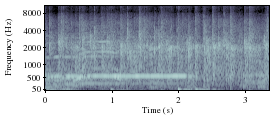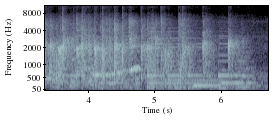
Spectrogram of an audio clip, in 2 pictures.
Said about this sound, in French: Donc le pont, je l'ai pas vraiment, mais j'ai des super musiciens. On peut applaudir à nouveau, s'il vous plaît.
